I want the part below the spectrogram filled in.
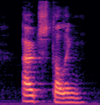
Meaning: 1. sale display, shop display 2. exhibition
- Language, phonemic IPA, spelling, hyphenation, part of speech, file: Dutch, /ˈœy̯tˌstɑ.lɪŋ/, uitstalling, uit‧stal‧ling, noun, Nl-uitstalling.ogg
